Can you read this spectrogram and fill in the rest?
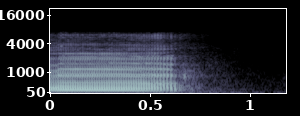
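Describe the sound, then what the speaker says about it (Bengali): A bull gives a single long, low moo that holds steady, then drops off and fades out, heard alone and close. "ষাঁড়"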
